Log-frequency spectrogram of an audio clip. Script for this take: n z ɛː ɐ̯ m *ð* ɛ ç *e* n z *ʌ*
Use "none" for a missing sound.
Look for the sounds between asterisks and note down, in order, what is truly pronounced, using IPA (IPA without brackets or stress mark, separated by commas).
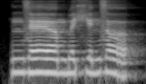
b, e, ʌ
